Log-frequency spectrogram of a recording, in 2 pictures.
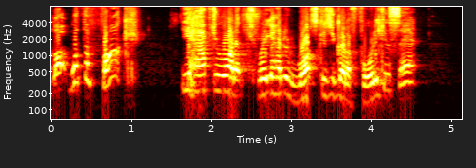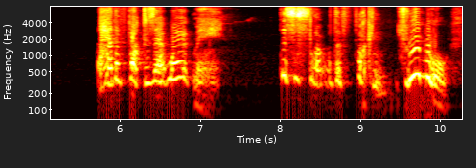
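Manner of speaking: very high, incredulous ranting; exasperated disbelief. Real, not acted. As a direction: pitch it way up, baffled and fed up. Exasperated at absurd gearing logic.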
